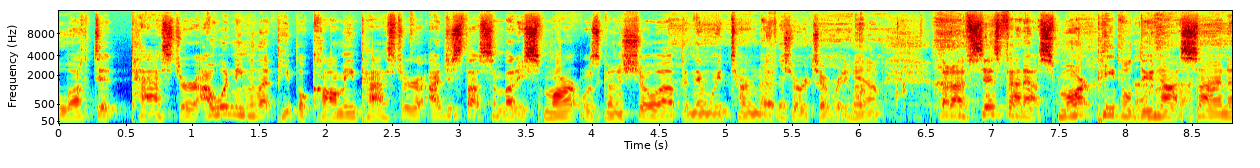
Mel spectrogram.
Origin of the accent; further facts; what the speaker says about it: Texas, United States; Dude, look, I'm from Johnson County, Texas. I'm a sixth generation Texan, okay?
